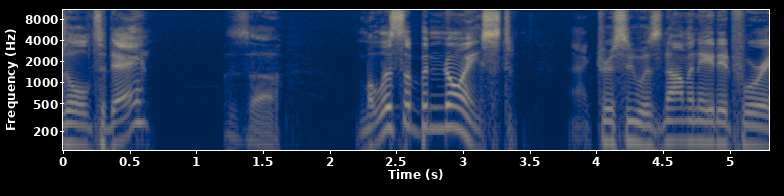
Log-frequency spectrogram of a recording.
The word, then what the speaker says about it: Benoist: French would pronounce it Benoit or Benoit but uh apparently her family and her uh pronounce it Benoist so there you go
